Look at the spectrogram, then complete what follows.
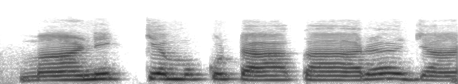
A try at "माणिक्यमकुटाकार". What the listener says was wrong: Manikya Makutakara, not Mukutakara. Manikya Makutakara. There are several versions in several texts.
